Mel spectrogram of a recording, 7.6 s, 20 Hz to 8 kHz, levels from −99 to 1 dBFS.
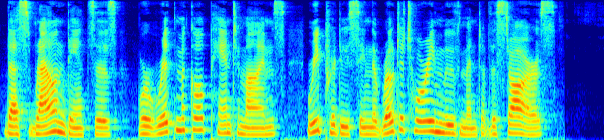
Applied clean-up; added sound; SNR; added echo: none; none; none; none.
